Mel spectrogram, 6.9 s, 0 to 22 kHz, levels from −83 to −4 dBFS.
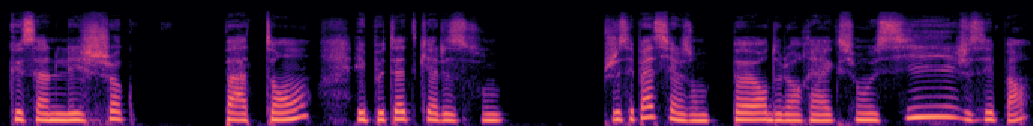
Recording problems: none

